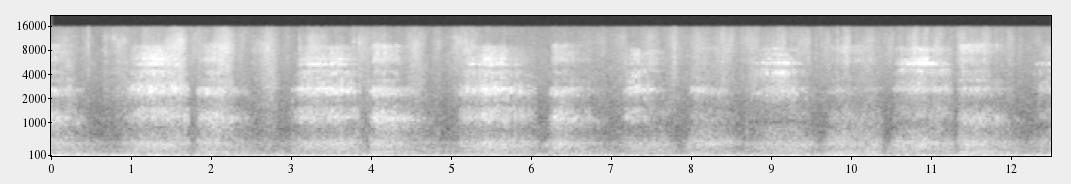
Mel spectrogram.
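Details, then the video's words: A female pet cat purring into binaural microphones: a constant low vibrating rumble with evenly spaced breathy pulses about once a second, steady and unhurried for the whole stretch. "ASMR Cat Sounds - Soft-Spoken, Purring, Licking, Petting"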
